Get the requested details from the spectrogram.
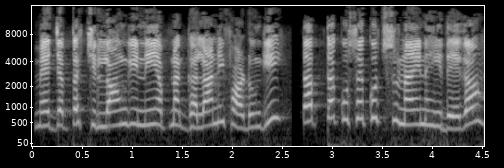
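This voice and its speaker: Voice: very high voice, a little fast, pushed and bright, a little hiss or hum. A voice actor playing a sarcastic, complaining village mother-in-law in a cartoon. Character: nagging scolding village mother-in-law, middle-aged woman. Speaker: cartoon character. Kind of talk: cartoon voice acting.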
